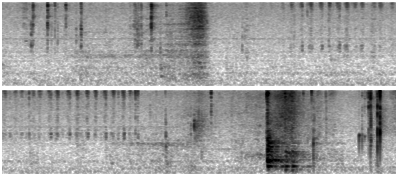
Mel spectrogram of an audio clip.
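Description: Felt-tip marker scratching across the flutes of a twist drill to mark a depth line, a fine rapid ticking for a couple of seconds. Near the end, a loud clattering knock as tools are handled and set down.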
